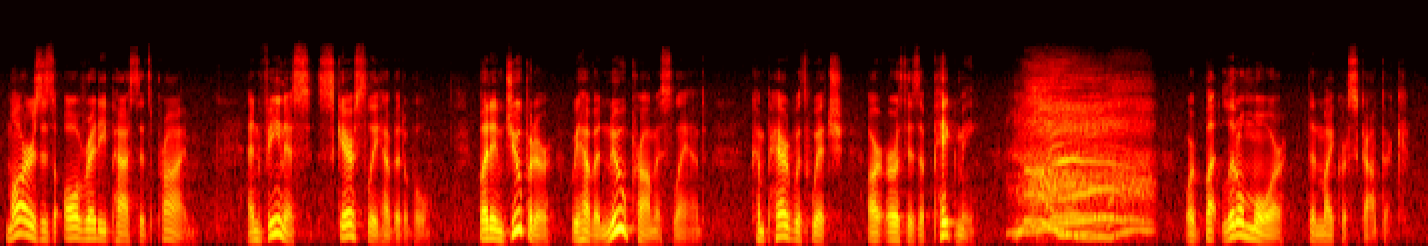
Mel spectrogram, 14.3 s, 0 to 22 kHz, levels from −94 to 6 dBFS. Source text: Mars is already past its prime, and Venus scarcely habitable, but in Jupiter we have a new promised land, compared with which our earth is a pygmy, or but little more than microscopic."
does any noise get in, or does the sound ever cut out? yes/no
yes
